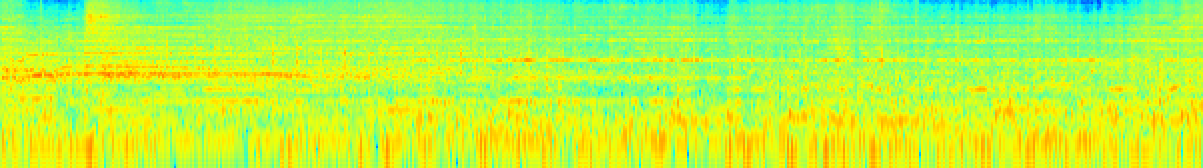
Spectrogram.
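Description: Live band music at a concert, with a man singing long held notes over the first few seconds. The crowd cheers and claps while the band plays on.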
